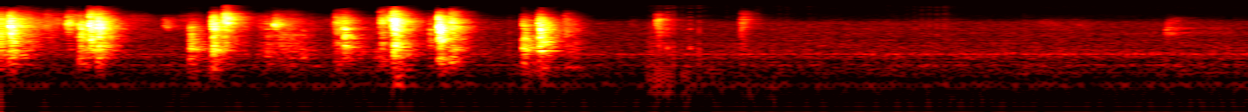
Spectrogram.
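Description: Clear plastic packaging crinkling and rustling in a quick run of short crackles as it is pulled open by hand, stopping about halfway through and leaving faint room hiss.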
